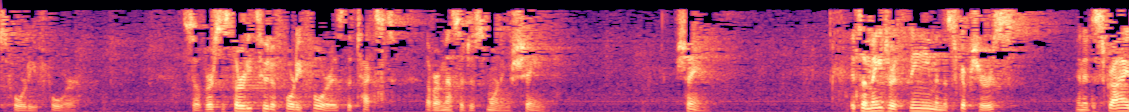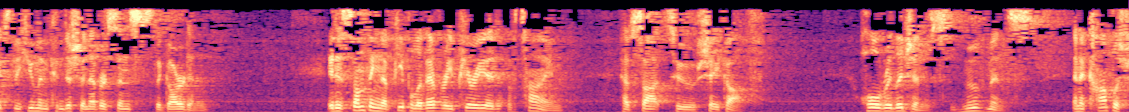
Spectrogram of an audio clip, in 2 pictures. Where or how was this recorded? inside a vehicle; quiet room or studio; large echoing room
large echoing room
